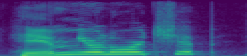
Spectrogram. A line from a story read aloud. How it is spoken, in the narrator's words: exclaimed Wilkins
